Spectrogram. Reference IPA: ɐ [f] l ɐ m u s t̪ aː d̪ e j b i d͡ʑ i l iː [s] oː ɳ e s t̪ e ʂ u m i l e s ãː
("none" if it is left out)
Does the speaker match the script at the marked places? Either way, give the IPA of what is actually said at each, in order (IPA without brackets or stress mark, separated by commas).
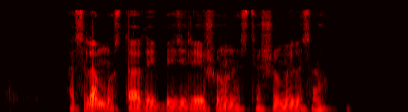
s, ʂ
